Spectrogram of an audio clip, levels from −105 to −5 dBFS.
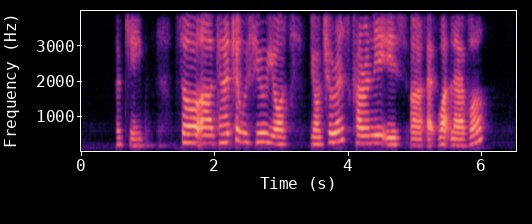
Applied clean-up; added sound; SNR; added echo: neural mask model DeepFilterNet 3.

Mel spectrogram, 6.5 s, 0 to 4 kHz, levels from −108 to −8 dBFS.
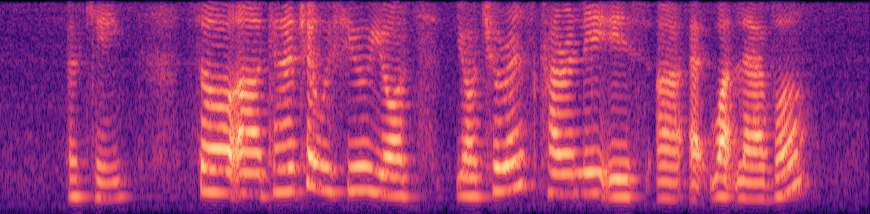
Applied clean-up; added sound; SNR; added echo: none; none; none; none.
